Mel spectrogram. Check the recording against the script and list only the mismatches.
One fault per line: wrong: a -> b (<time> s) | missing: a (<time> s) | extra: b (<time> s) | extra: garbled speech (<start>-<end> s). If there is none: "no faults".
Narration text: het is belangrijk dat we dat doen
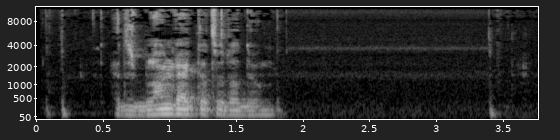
no faults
